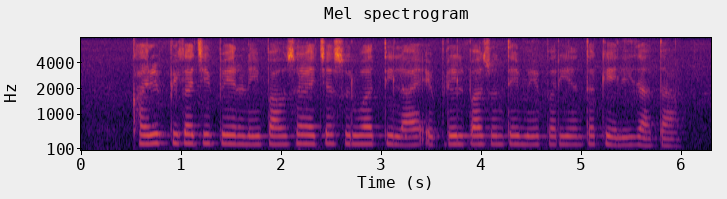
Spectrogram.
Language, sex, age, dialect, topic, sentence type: Marathi, female, 18-24, Southern Konkan, agriculture, statement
